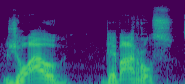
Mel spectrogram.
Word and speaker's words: João de Barros: João de Barros. – João. – Okay. I know a João. – You gotta roll your R's though, dog. You gotta be like, João de Barros.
